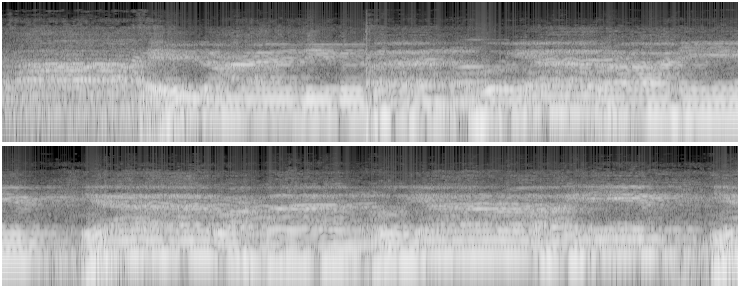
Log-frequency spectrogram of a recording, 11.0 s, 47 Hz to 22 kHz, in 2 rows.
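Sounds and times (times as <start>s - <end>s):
man chanting through loudspeaker: 0.0s - 11.0s.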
